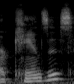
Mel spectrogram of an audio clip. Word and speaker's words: Arkansas: State uh Tulsa our AR Kansas as I like it's Arkansas but it's spelled Aransas come on like literally but yeah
